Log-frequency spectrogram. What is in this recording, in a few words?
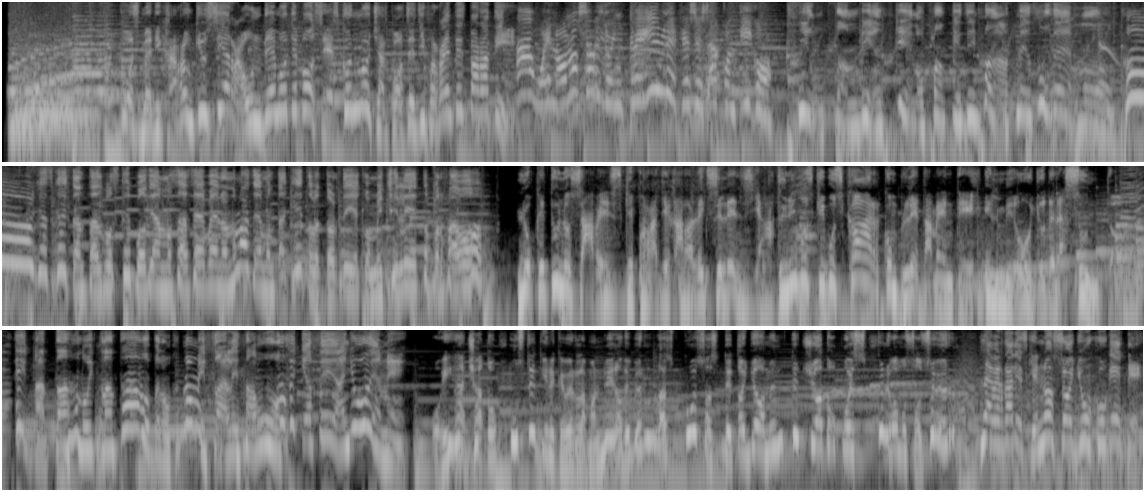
Character Spanish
